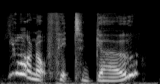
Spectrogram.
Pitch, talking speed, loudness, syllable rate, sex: 285 Hz, 225 wpm, -17 LUFS, 6.1 syllables/s, female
